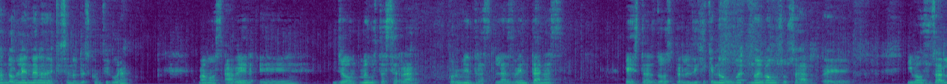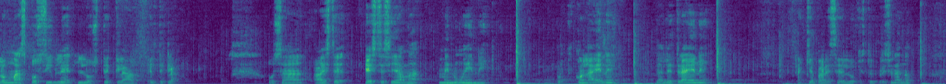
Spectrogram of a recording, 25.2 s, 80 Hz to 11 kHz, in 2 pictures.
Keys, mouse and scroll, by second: 5.2 click, 19.5 n, 21.1 n, 22.2 n, 23.0 n, 24.9-25.2 typing.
